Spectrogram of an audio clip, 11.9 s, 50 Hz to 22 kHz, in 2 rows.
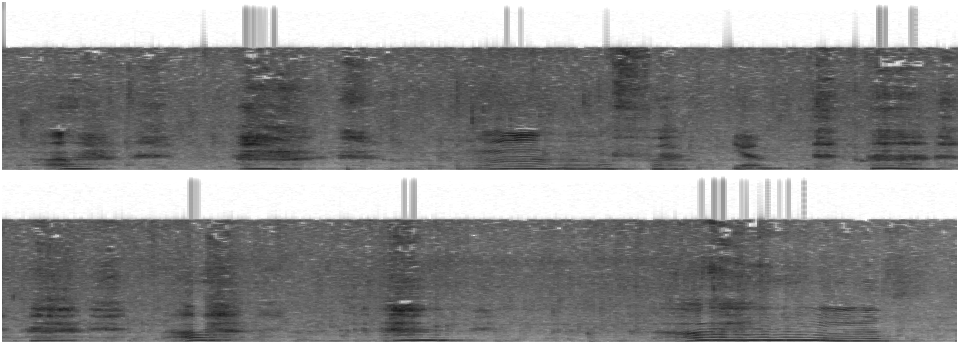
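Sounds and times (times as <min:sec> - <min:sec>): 
running water pouring: 0:00.0 - 0:11.9
speech: 0:00.2 - 0:00.7.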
